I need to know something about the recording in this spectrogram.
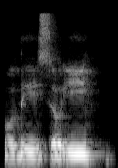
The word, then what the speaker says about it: Olizoi: And then a second one, I'll just mention two for now, Olizoi, or as it's pronounced properly in Greek, Olizoi.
